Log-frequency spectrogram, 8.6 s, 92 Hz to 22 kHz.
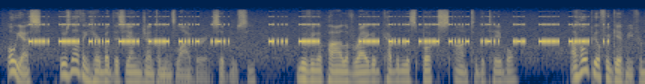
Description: Hellschreiber (Feld-Hell, 122.5 baud), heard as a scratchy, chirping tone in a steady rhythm, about 1490 Hz, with speech in English. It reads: PENDANT LE CHANTIER,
